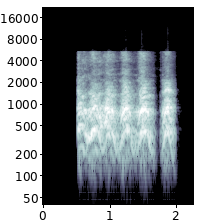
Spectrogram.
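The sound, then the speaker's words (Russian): A dog barking: a short, quick run of rough, mid-pitched barks in one burst, with a final bark after a brief pause, alone against silence. “Впереди залаяла собака.”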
